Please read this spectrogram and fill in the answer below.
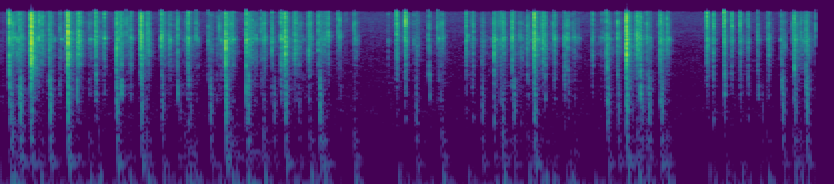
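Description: Computer keyboard typing sound effect: a fast run of key clicks, with a short pause about two and a half seconds in and another near the end.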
